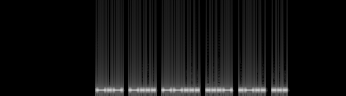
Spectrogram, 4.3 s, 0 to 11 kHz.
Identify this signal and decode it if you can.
Morse code, heard as a keyed tone, about 36 wpm, 700 Hz. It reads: KB7VLS
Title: USA Call Signs - 6 Characters - 35wpm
